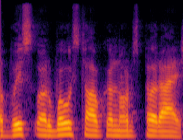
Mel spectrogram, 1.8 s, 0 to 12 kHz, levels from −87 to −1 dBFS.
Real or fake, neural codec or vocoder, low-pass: fake; codec, 16 kHz in and 24 kHz out, 0.6 kbps, FocalCodec, streaming, 2048 codes; 10.8 kHz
